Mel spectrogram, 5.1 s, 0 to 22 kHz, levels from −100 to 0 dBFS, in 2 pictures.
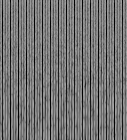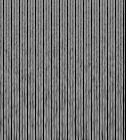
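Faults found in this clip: Compressed stream played as audio, throughout: loud chattering static in place of the speech. An undecoded Dolby Digital bitstream is passed as PCM, giving 8 ms noise bursts 31 times a second, which fits AC-3 at 384 kbps.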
